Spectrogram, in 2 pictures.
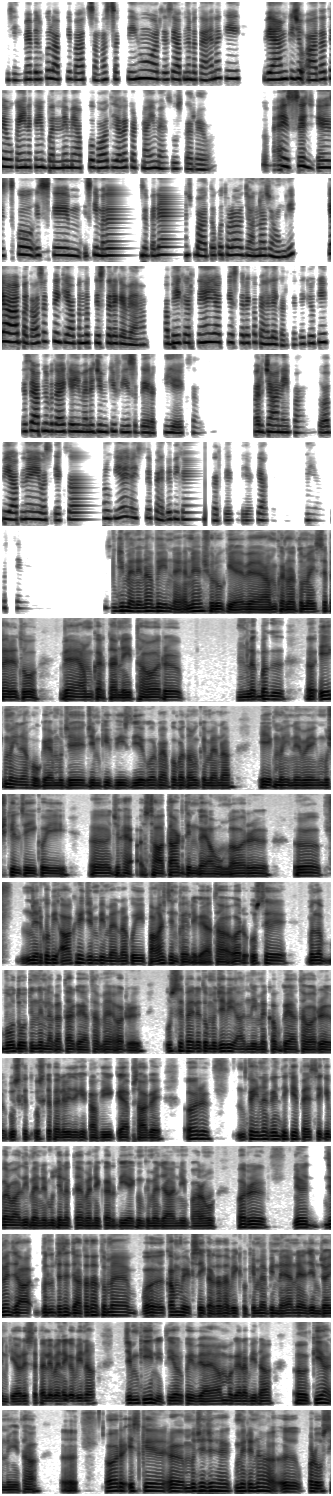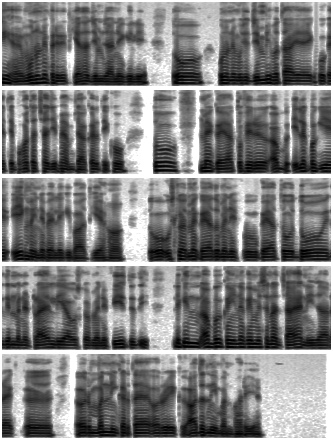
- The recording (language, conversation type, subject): Hindi, advice, आप व्यायाम की आदत लगातार बनाए रखने में असफल क्यों हो रहे हैं?
- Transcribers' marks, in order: distorted speech; in English: "फ़ीस"; unintelligible speech; in English: "फ़ीस"; sniff; in English: "गैप्स"; in English: "वेट"; in English: "जॉइन"; static; in English: "ट्रायल"; in English: "फ़ीस"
